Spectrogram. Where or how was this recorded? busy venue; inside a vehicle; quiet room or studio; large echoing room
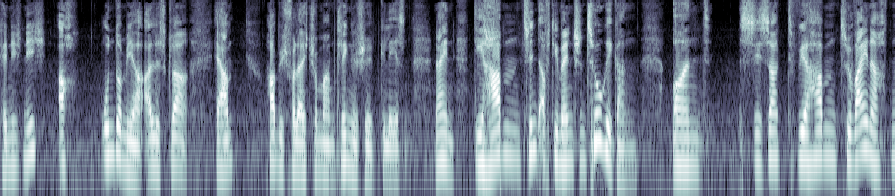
inside a vehicle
